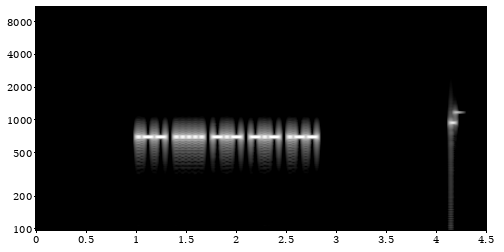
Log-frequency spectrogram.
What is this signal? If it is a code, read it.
Morse code, heard as a keyed tone, about 38 wpm, 700 Hz. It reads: W5KKW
